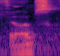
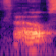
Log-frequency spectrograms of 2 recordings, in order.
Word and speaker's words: Phelps: bring on Phelps Phelps not Phillips Phelps sorry I got your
